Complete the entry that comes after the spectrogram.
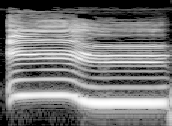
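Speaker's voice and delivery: high, loud "ooh" whoop; Roomba chime. Retold or imitated. Host imitating the Roomba's noise at night, loud high chime. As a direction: imitate a machine's rising alert tone.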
